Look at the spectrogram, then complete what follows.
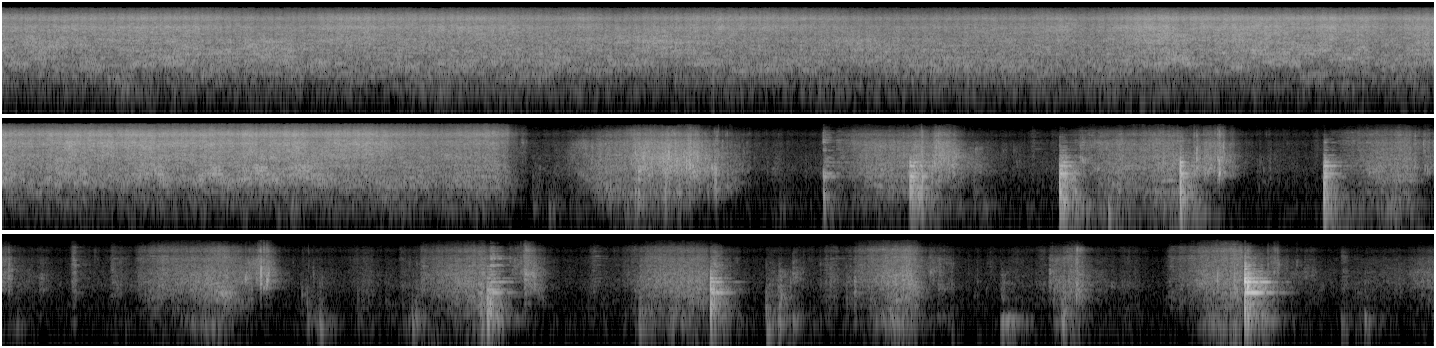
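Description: Hose spray nozzle spraying water onto a soaked rug, a steady hiss that cuts off about ten seconds in. About ten strokes of an iron scraper follow, roughly one a second, squeezing water out of the wet rug pile. Some strokes carry a brief squeak.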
